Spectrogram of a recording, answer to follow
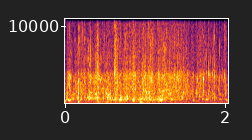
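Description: Water splashing and trickling as a filleted coho salmon carcass is swished by hand in the water to rinse it, easing slightly near the end as it is lifted out dripping.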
